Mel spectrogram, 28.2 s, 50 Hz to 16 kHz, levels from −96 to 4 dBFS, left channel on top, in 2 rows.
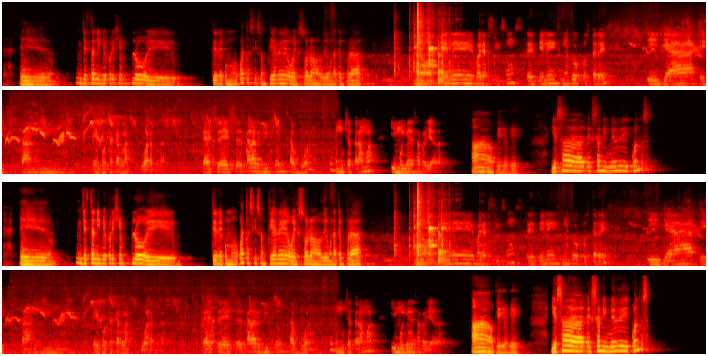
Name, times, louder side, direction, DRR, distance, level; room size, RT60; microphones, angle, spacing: voice 1, 0.3-1.1 1.5-3.6 4.2-7.2 23.5-24.4 25.1-27.0, right 5 dB, 55° right, 0.4 m, -33 dB
sound 1, 4.8-19.7, right 1 dB, 5° left, 0.6 m, -42 dB
voice 2, 8.2-12.1 12.9-15.4 15.9-17.3 18.1-20.4 20.6-21.5 21.8-22.9, left 2 dB, 70° left, 0.8 m, -43 dB
sound 2, 12.1-19.6, left 8 dB, 50° left, 0.4 m, -48 dB
sound 3, 14.2-20.8, left 1 dB, 30° left, 2.4 m, -56 dB
12.0 x 5.4 x 2.9 m
head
